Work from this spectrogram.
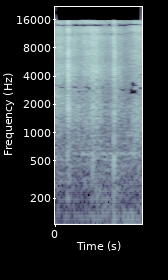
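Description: Two dry knocks on a felted wool slipper after fulling give short, bright taps over a faint hiss, with little low end. The dense felt sounds like cardboard, showing it has shrunk well in thickness and is ready.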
